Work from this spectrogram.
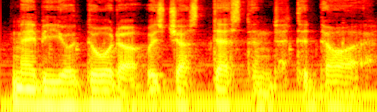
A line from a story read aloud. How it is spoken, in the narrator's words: said coldly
